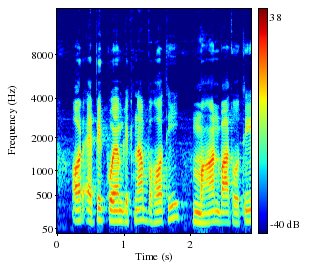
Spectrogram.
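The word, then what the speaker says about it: Homer: तो सही जवाब है हो मां ऑप्शन नंबर सीईओ जाएगा होमा इसमें आर जो है वह साइलेंट है इसलिए इसको होना पड़ा जाता है हैं इन्होंने क्या लिखा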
